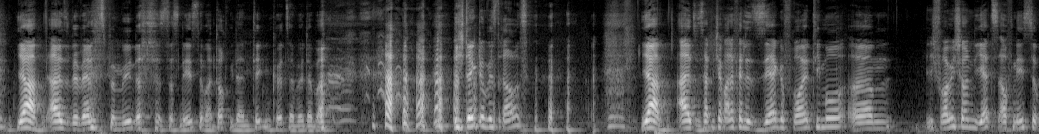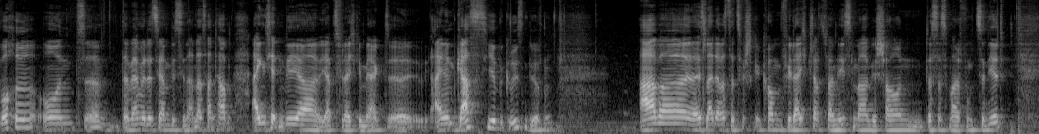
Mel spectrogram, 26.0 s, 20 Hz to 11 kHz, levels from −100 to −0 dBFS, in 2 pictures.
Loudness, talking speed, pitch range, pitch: -28 LUFS, 200 wpm, 125-185 Hz, 150 Hz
